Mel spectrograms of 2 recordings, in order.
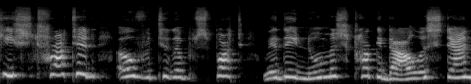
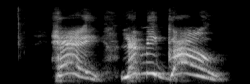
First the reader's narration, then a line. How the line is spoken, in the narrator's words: yelled the enormous crocodile, who was now dangling upside down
